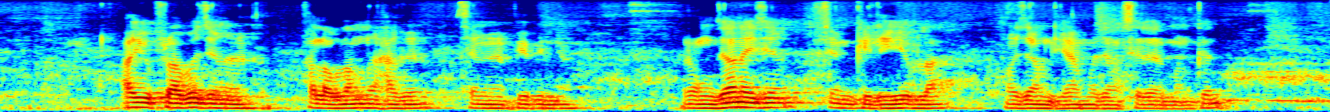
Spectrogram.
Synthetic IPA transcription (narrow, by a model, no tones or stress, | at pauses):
a̰jupʰɾaβɯzɯŋɯ | pʰalawlaŋnɯɦaɡɯnseŋɯbebinːɯ | ɾɔŋzanajzɯŋsɯŋkelejɯbla | mɔzaŋlijamɔzaŋselelmankɯn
